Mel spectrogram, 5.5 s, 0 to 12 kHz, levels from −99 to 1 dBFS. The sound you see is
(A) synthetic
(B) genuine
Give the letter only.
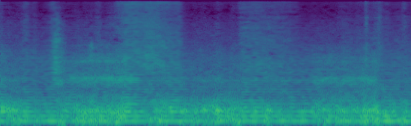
A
